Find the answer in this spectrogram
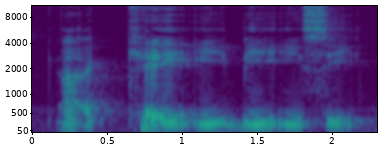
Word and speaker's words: Kebec: Yeah, so Quebec is initially came from the Algonquin, and the name is Quebec, but spelled with a K, so it's Kebec, like Quebec.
